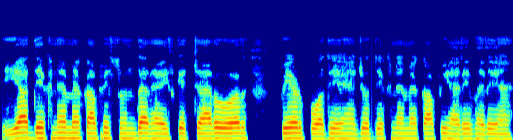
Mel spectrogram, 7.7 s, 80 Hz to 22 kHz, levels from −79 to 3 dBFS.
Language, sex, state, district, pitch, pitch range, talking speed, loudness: Hindi, male, Bihar, Jahanabad, 140 Hz, 135-145 Hz, 130 wpm, -17 LUFS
